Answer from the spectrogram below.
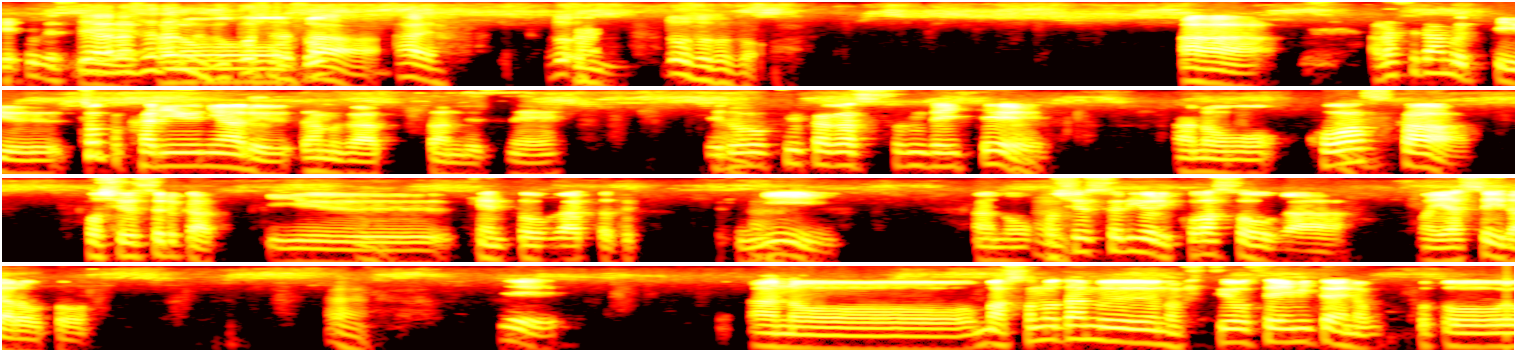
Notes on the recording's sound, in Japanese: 歩きながら1時間、対談する。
